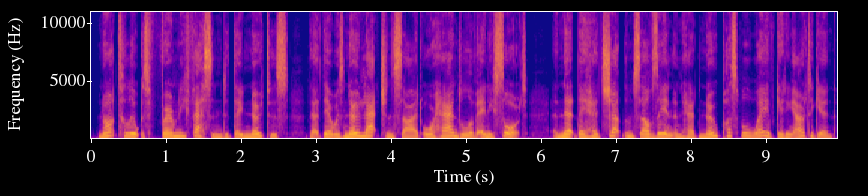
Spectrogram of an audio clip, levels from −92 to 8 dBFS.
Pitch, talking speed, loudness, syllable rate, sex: 230 Hz, 215 wpm, -18 LUFS, 5.7 syllables/s, female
